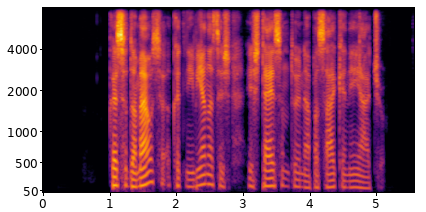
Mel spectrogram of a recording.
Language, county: Lithuanian, Vilnius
